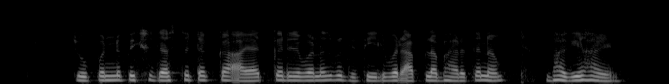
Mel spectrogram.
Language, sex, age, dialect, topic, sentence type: Marathi, female, 18-24, Northern Konkan, agriculture, statement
